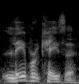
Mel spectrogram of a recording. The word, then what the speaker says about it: Leberkäse: We're going to make a called Leberkäse, which is a grounded mix of beef and pork. Leberkäse? How did I say that? Leberkäse, exactly.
